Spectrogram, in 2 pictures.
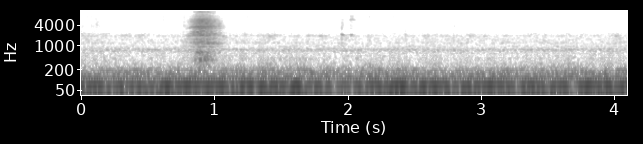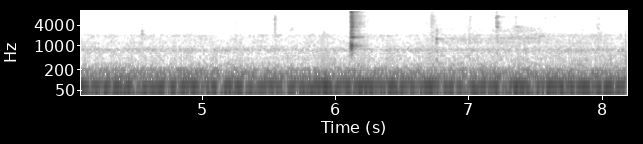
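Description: Small parts being handled on a workbench: a brief rustle about a second in, then a sharp click and a few light ticks near the end, over a steady low hum.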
